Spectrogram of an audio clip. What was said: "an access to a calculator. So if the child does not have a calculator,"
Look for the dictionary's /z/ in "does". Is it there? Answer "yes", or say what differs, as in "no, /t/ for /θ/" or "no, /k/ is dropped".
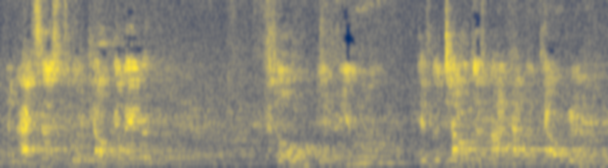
yes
